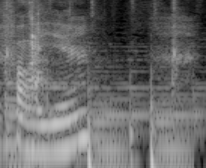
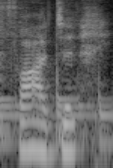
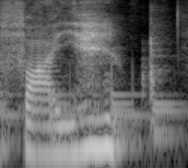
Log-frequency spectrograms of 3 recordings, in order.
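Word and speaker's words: Fage: e vi dico che si dice fai e perché adesso se lo trovo che lo faccio a dire si pronuncia fi e perché vabbè in tanti virus che dicevano face of age profit fase invece si pronuncia a faye però dice anche qua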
